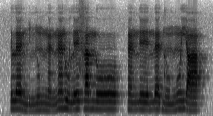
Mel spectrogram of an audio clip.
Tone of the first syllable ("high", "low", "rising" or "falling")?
falling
